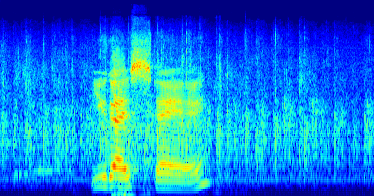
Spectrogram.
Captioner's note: crowd applauds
